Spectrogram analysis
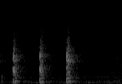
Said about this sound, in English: Knock on wood.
